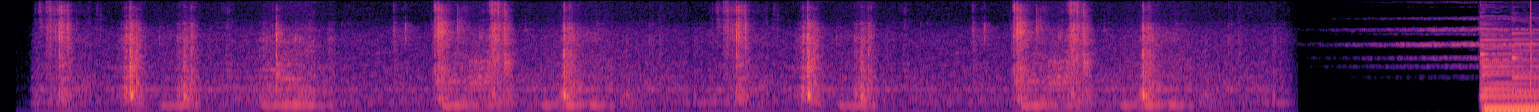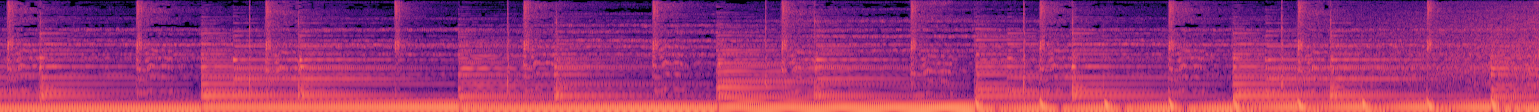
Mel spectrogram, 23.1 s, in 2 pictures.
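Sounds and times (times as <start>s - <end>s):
crunchy food being chewed: 0.2s - 9.6s.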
